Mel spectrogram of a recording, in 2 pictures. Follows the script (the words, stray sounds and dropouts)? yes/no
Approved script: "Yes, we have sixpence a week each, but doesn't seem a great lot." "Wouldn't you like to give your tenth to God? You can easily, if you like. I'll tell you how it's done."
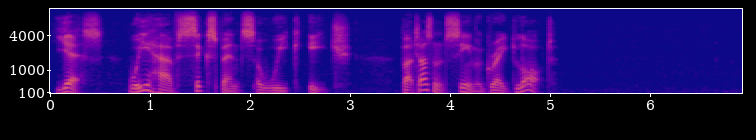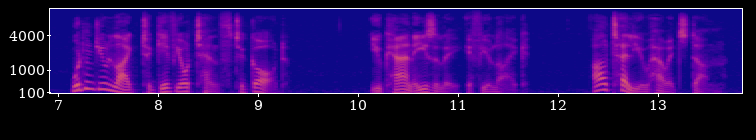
yes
